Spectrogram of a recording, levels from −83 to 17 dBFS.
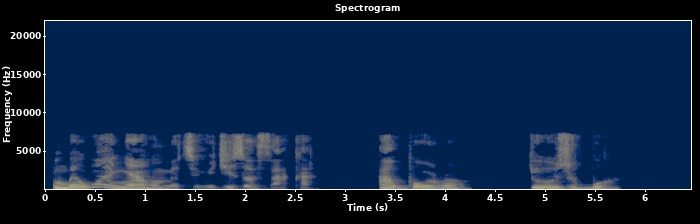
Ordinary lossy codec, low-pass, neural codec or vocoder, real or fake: MP3, 48 kbps; 7.2 kHz; none; real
